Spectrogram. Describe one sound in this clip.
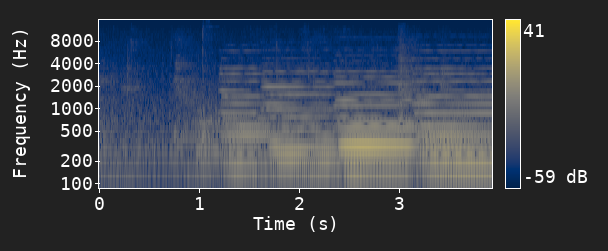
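A group of women and men sing together.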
